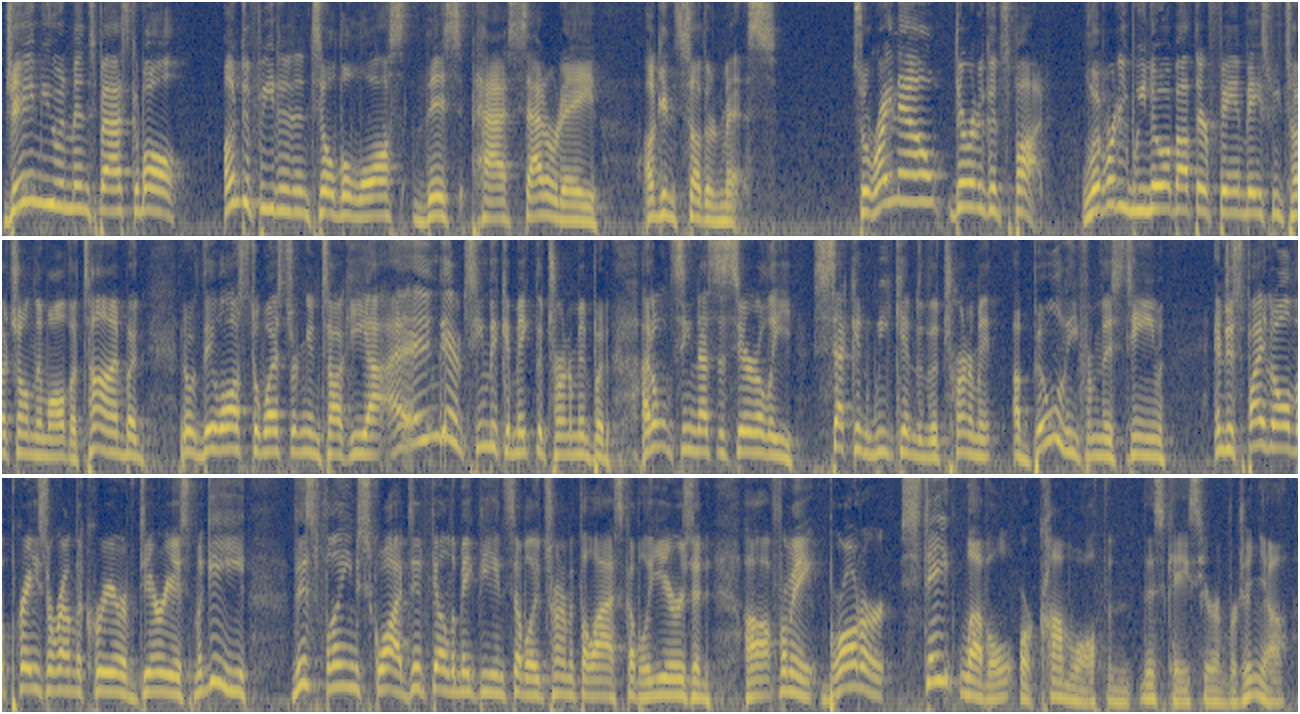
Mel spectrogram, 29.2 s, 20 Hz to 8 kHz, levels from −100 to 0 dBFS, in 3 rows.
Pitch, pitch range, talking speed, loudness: 200 Hz, 165-235 Hz, 225 wpm, -21 LUFS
